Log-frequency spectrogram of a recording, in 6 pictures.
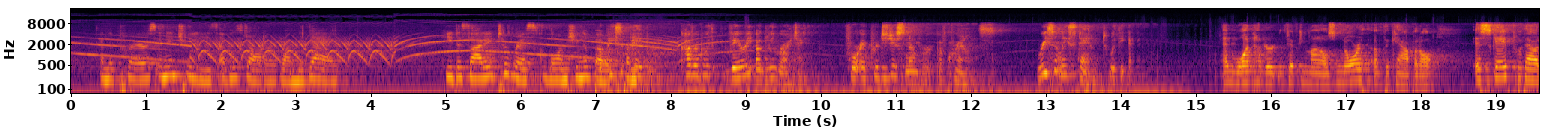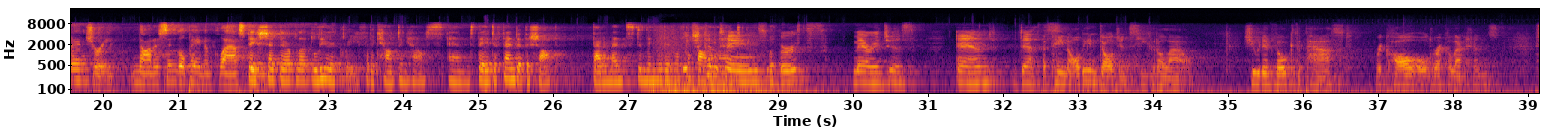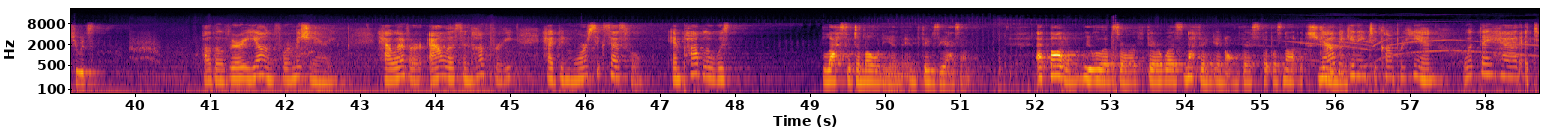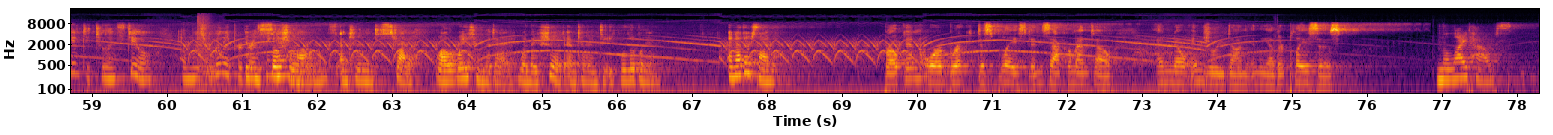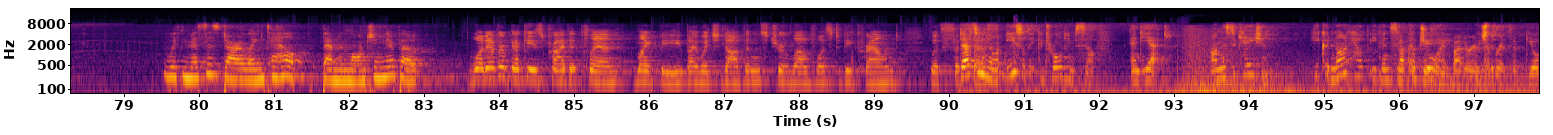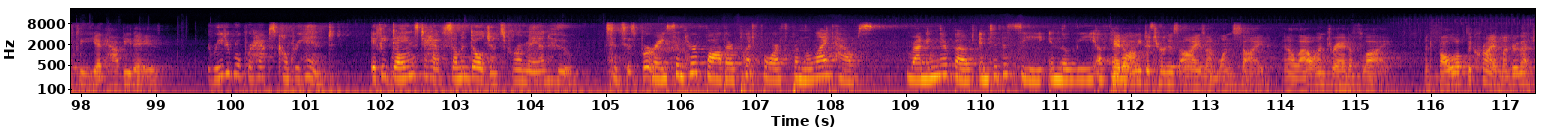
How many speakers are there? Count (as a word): seven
